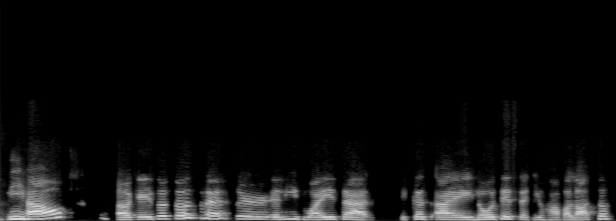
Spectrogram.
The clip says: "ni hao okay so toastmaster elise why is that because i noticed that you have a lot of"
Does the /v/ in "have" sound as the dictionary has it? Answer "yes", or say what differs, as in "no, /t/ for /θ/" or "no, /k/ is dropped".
yes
